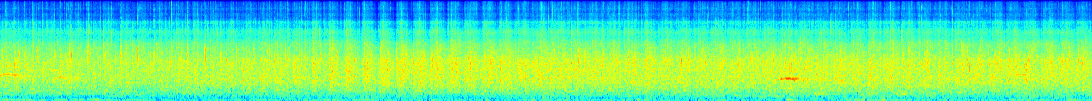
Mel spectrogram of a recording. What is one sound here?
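A large audience applauds steadily in a big echoing hall.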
